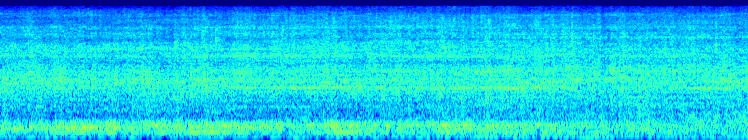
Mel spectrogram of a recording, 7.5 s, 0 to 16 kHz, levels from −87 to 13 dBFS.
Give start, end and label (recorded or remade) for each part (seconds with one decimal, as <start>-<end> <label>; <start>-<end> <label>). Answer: 0.0-7.5 recorded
